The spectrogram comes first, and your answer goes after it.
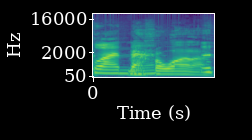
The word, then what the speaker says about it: marijuana: In the transcripts you had me read, I like how it's spelled with an H. That's how they used to spell it. Marijuana. Yeah. So people would say it correctly. Yeah, instead of marijuana. They weren't used to the J being Spanish.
